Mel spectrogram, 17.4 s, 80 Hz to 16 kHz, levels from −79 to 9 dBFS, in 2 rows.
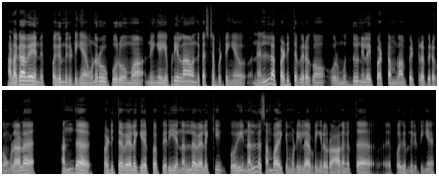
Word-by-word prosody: அழகாவே 170 +6 +8
என்ன 120 -5 -4 0.2
பகிர்ந்துகிட்டிங்க, 120 -5 0 0.2
உணர்வு 150 +4 +2
பூர்வமா. 115 -3 +1 0.3
நீங்க 120 +1 -2
எப்படியெல்லாம் 150 +2 +2
வந்து 130 -1 -4
கஷ்டப்பட்டீங்க, 115 -3 -5 0.5
நல்லா 150 - +2
படித்த 160 +6 +1
பிறகும் 125 0 -1 0.2
ஒரு 115 -1 -3
முதுநிலை 135 0 -2
பட்டம்லாம் 120 0 -2
பெற்ற 115 +5 -1
பிறகும், 110 +3 -3
உங்களால 115 +3 +2 0.8
அந்த 155 +6 -1 0.5
படித்த 145 +8 -1
வேலைக்கேற்ப 125 0 +2
பெரிய 125 +4 -1
நல்ல 120 +7 -2
வேலைக்கு 110 +5 -1 0.3
போய் 115 +3 -1
நல்லா 180 +9 0
சம்பாதிக்க 125 -1 0
முடியல. 105 0 -3
அப்படிங்கிற 105 +2 -5
ஒரு - - 0
ஆதங்கத்தை 105 -3 -2 0.7
பகிர்ந்துகிட்டிங்க. 100 -2 -7
120 Hz, 110 wpm, -23 LUFS, 110-135 Hz, 0.8 s, அழகாவே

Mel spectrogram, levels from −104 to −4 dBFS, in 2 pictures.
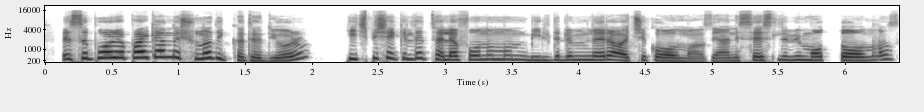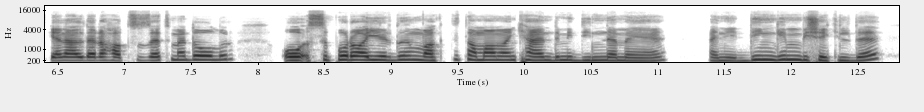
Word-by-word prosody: ve - - +2
spor 380 +5 +5
yaparken 410 +2 +6
de 420 - +4
şuna 365 +2 +3
dikkat 240 -10 -1
ediyorum. 205 - -1 0.3
Hiçbir 325 +3 -1
şekilde 360 -1 -1
telefonumun 280 -1 -1
bildirimleri 255 +2 -2
açık 225 +2 +1
olmaz. 190 -5 -1
Yani 195 +1 -5
sesli 240 +3 -2
bir 255 - -3
modda 240 -1 0
olmaz. 245 +6 +1
Genelde 225 +1 +2
"rahatsız 225 0 -3
etme"de 260 +3 -2
olur. 270 +1 +1 0.4
O 235 0 +5
spora 265 0 +2
ayırdığım 255 +1 0
vakti 230 +4 -1
tamamen 255 -2 0
kendimi 235 -2 -2
dinlemeye, 215 -1 -4 0.3
hani 200 -2 -8
dingin 270 0 0
bir - - -2
şekilde, 225 - -2
250 Hz, 155 wpm, -30 LUFS, 225-275 Hz, 0.4 s, yaparken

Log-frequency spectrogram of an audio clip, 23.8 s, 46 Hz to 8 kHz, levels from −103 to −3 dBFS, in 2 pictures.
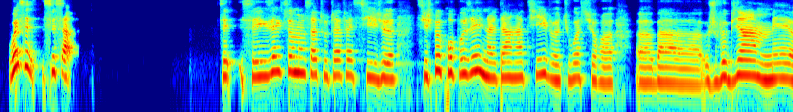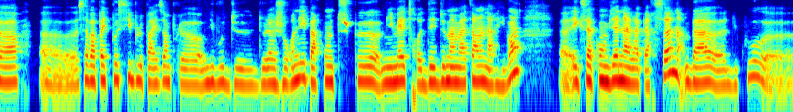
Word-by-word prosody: Ouais, 345 - +9
c'est 375 - +2
c'est 295 -1 0
ça. 255 -5 +5 2.2
C'est 230 -1 -2
c'est 230 - -3
exactement 285 +3 +4
ça, 260 -1 0
tout 245 -3 -6
à 250 0 0
fait 250 0 -3
si 230 -3 -3
je 210 -1 +1 0.3
si 245 - -2
je 215 - -2
peux 315 -1 +5
proposer 285 0 +3
une 260 -4 +6
alternative, 230 +2 0
heu, 200 - +1
tu 200 +1 -11
vois, 220 +2 -2
sur 205 -3 -6
heu, 180 0 -2 0.4
heu, 180 -1 -2
bah, 170 -3 -2
heu, 190 - -3
je 185 0 -3
veux 225 +4 +3
bien 250 +4 +5
mais, 215 0 +2
heu, 185 -1 +1 0.4
heu, 80 +1 -8
ça 205 - -4
va 195 -1 +1
pas 200 - +1
être 195 0 -2
possible, 205 -2 -3
par 180 - -4
exemple, 175 +1 -5
heu, 160 -2 -5
au 165 - -5
niveau 180 0 -2
de 165 -1 -7
de 160 +2 -8
la 175 0 -1
journée, 175 +6 -1
par 175 -3 -2
contre, 190 -1 0
je - - +1
peux 190 -5 -1
m'y 180 +2 +1
mettre 190 -3 0
dès 180 +3 0
demain 185 +1 +2
matin 175 +2 0
en 190 -1 +2
arrivant, 165 - 0 0.6
heu - - -8
et 185 -2 0
que - - -11
ça 200 - +4
convienne 200 0 +5
à 185 -1 +5
la 170 -1 -1
personne, 245 - +1
bah, 180 -3 0
heu, 160 - -7
du 160 0 -11
coup, 235 0 -6
heu, 180 - -4
heu, - - -9
195 Hz, 180 wpm, -22 LUFS, 175-230 Hz, 2.2 s, Ouais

